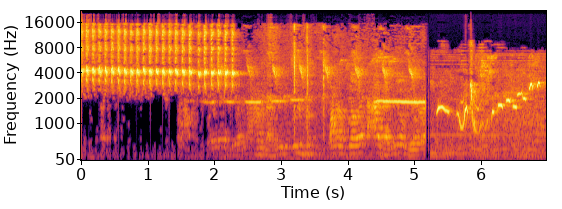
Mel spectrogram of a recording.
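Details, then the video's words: Young white-rumped shama with a fast high trill, followed by a mix of lower chattering and murmuring sounds, then a few looping whistled notes. "Murai batu trotol Gacor"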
